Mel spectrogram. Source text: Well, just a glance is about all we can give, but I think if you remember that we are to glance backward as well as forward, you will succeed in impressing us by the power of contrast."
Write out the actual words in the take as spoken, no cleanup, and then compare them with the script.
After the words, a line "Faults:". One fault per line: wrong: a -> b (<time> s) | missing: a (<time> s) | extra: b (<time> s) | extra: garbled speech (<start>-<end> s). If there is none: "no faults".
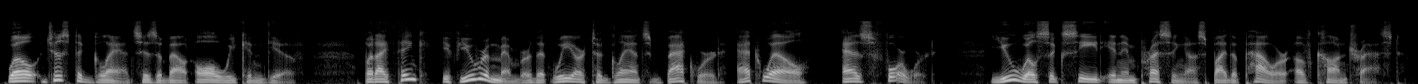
Well, just a glance is about all we can give, but I think if you remember that we are to glance backward at well as forward, you will succeed in impressing us by the power of contrast."
Faults:
wrong: as -> at (7.4 s)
